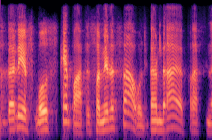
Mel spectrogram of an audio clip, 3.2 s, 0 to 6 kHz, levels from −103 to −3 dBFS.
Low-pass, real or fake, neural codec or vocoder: 5.4 kHz; fake; codec, 16 kHz, 0.5 kbps, X-Codec, HuBERT features, trained on balanced general audio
